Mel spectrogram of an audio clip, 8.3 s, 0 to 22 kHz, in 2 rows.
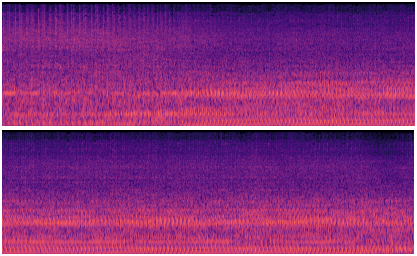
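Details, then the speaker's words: John Deere GT225 lawn tractor with the throttle linkage reattached: a steady, even single-cylinder chug at a settled idle with no misses. Runs pretty good; the battery light is on, possibly not charging. "All right, it runs pretty good."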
